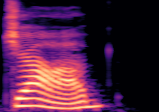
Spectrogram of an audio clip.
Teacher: But if we say the word job, we cannot continue the final B sound. We stop the airflow by closing our lips. Therefore, B is a stop. If we quickly open our lips, we can then release the stop and say job.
